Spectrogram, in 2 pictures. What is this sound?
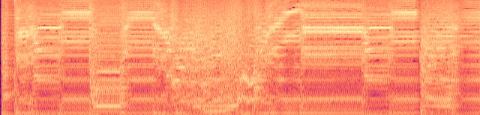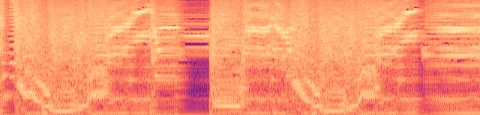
beat steet hardflp
hard-psy, neuro-sample, dark-town-record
